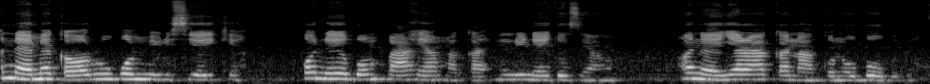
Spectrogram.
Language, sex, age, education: Igbo, female, 30-45, primary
